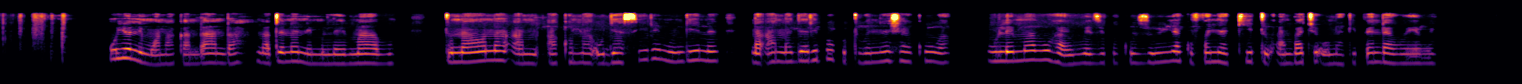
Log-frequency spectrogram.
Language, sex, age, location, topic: Swahili, female, 18-24, Kisumu, education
